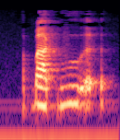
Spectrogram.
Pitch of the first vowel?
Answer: low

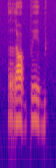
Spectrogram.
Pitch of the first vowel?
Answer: low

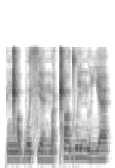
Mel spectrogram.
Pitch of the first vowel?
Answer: low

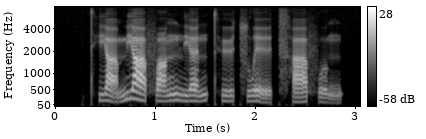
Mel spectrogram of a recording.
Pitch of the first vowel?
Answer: low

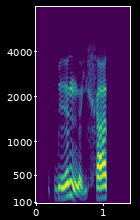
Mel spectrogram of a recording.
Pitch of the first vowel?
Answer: rising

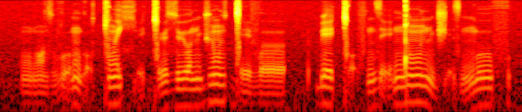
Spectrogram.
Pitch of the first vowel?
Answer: low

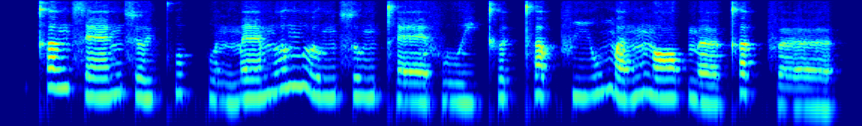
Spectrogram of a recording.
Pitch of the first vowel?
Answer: high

